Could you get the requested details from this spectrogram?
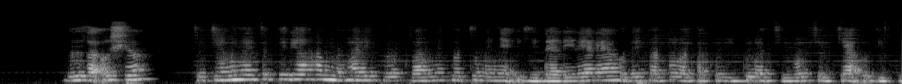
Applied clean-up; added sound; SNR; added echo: neural separator model SepFormer DNS4.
